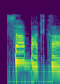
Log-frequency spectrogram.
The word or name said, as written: szabadka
